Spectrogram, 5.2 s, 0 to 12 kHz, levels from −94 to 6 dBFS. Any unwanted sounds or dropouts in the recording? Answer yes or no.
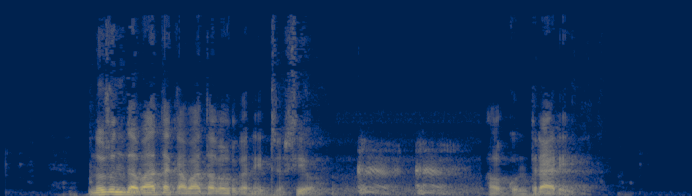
yes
